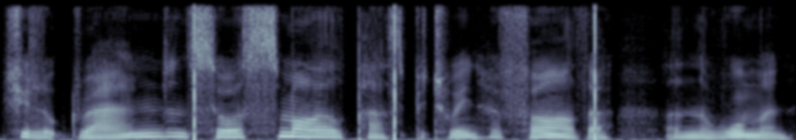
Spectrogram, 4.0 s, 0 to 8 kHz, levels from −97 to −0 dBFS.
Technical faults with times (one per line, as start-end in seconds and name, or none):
0.98 file header played as audio
1.98 file header played as audio
2.98 file header played as audio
